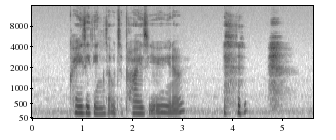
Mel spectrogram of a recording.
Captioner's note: laughs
